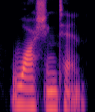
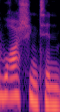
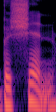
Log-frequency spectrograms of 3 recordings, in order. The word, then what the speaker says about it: Washington: collapse because the speaker lacks the lip rounding for the W, turning it into a V or B, and simultaneously degrades the sh into an S while also completely dropping the middle and final syllables. The word Washington basically ceases to exist.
